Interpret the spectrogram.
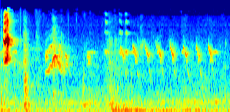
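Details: A lovebird gives a sharp, piercing squeak, then a run of soft, quick, evenly spaced high chirps over a low hum.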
